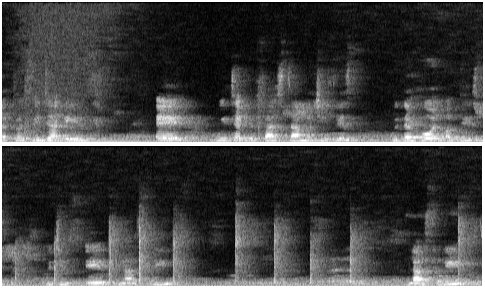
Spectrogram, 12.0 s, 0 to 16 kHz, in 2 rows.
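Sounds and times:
low electrical hum: 0.0 - 12.0
chalk tapping on chalkboard: 6.1 - 10.6.

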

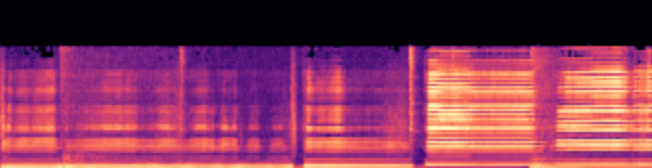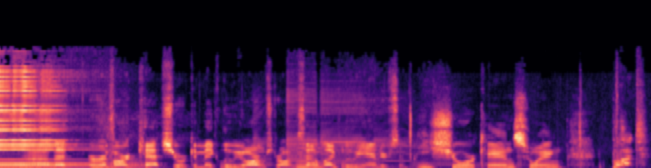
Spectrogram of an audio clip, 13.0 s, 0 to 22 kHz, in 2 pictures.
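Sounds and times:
reedy wind instrument long notes: 0.0 - 8.1, 8.9 - 11.8
steady bass: 0.0 - 8.1.

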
